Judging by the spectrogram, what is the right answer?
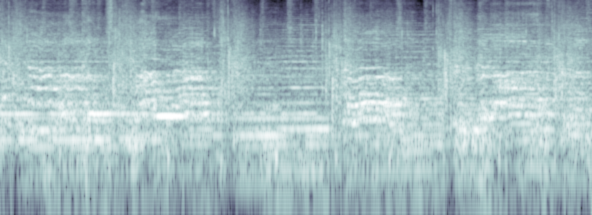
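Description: Group of singers singing together like a choir over backing music.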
